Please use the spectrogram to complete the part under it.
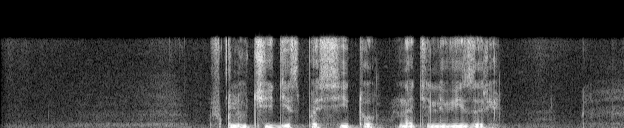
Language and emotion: Russian, neutral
